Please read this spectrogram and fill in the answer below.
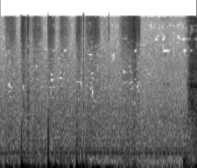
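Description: Handling noise close to the microphone: a hand rubbing and bumping against the recording device, heard as a run of scratchy brushes and light knocks that die away about a second and a half in.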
